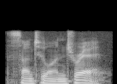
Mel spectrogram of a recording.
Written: Santo Andre

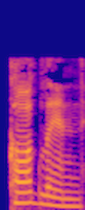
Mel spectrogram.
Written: coughlin

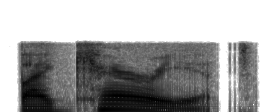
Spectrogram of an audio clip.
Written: vicariate

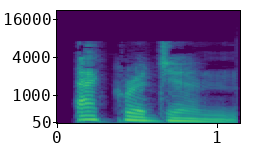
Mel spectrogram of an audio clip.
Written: acrogen

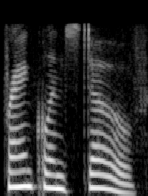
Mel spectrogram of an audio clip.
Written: Franklin stove

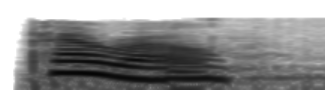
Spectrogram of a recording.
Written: perot

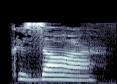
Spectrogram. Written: Khazar

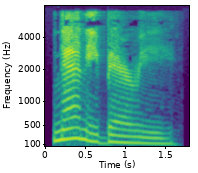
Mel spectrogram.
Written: nannyberry

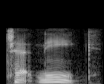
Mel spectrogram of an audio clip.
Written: Chetnik

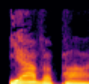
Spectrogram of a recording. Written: yavapai

